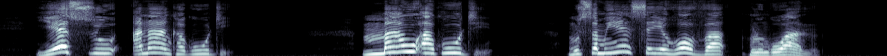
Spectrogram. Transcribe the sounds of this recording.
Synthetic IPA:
jɛsuanaːŋkʰakuːtḭ | m̩mawuʔakuːt̬ḭ | musamujɛsɛjɛɦɔva | muluŋɡɔwaːnṵ

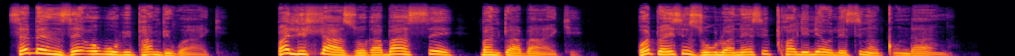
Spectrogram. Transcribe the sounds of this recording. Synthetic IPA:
sɛβɛnd͡zʱɛoɣuβipʰambʱiɣwa̰ːkʰɛ̥ | βaliɬazwɔɣaβasɛ | βantʼwaβaːkʰɛ | ɣɔd̥ʱwaisizuɣulwanaesiǃʰwalilɛjɔlesiŋaǃɔndʱaːŋa

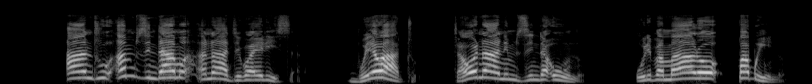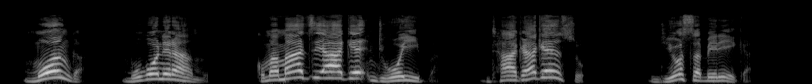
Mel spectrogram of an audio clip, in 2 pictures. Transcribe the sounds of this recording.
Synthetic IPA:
antʰuʔam̩zindamɔʔa̰nat̬ikwaɛliːsḁ̰ | mbujawatʰu̥ | tawɔnanim̩zindaunɔ̰ | ulipamalɔpaɓwiːnɔ | mɔŋɡa̰ | mukɔnɛɾaːmɔ | kɔmamad͡ziak̬ɛndiwɔjiːpa | ntʰakajak̬ɛnsɔ̰ | ndijɔsaɓɛɾɛːka

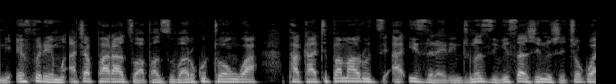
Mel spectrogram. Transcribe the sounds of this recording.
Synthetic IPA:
niʔefuɾe̞muʔat͡ʃapaɾad͡zwapazuʋaɾokuto̞ːŋɡwapakatipamaɾud͡ziʔaʔis̬rae̞ɾindino̞ziʋisaʐin̤uʐe̞t͡ʃo̞k̬waːdii

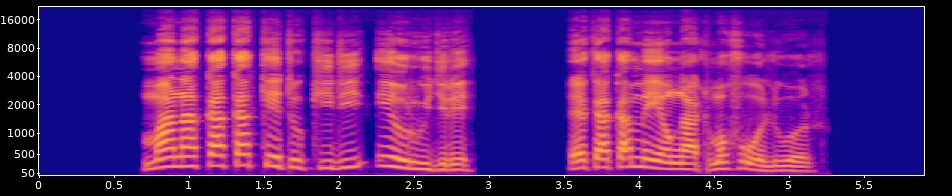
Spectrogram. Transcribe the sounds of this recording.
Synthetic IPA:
manakakaketokidieoɾud͡ʒɾe | ɛkakamɪjɔŋatmɔfʊolwor

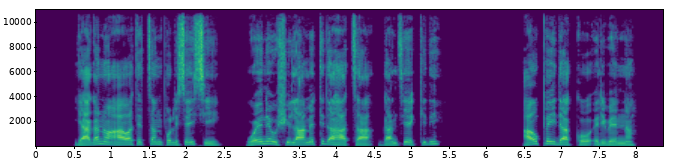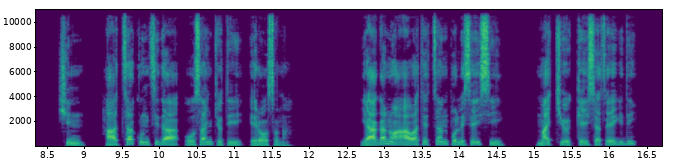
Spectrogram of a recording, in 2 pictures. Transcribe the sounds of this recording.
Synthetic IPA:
jaːɡɐnɔwaʔaːwɐt̪ɛt͡sːɐnpɔlɪsɛjsːɪ | wɔjnɛʊʃɪlaːmɛt̪ːɪd̪ɐhaːt͡sːaːɡɐnt͡sʼːɪɛkːɪd̪ɪ | ʔɐwʊpːɛjɪd̪aːkːɔʔɛ̰ɾɪbe̞ːnːɐ | ʃɪn | haːt͡sːɐkʊnt͡sːɪd̪aʔo̞ːsɐnt͡ʃːɔt̪ɪɛɾo̞ːsɔnɐ̰ | jaːɡɐnwaʔaːwɐt̪ɛt͡sːɐnpɔlɪsɛjsːɪ | mɐt͡ʃːɪjɔɛkːɛjsːɐt͡sʼe̞ːɡɪd̪ɪ

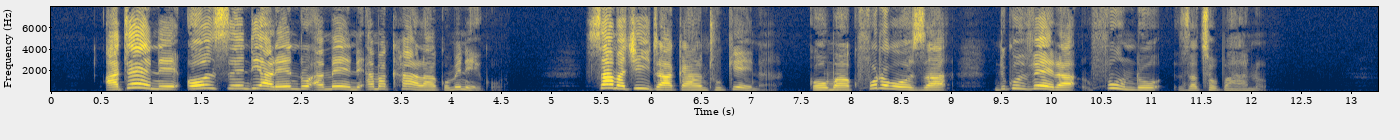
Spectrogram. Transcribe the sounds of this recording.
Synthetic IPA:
atɛnɛɔnsɛndialɛndɔʔamɛnɛʔamakʰalakɔmɛnɛ̰ːkɔ | samat͡ʃit̬akantʰukɛːna̰ | kɔmaku̥fɔtɔkɔza | ndik̬uɱvɛɾaɱfundɔ | zat͡sʰɔpaːnɔ̰

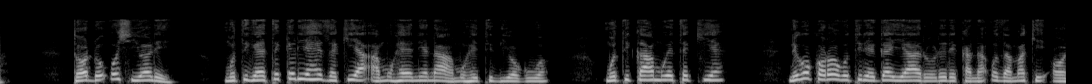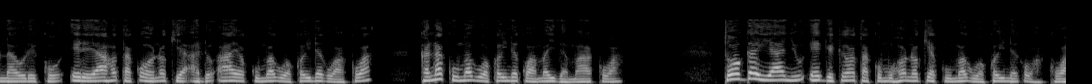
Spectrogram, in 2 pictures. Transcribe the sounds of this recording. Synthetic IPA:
tɔːdoʔoɕiɔɾe | motiɣɛːtekeɾiɛhɛzɛkiaʔamoɦɛniɛnaːmoɦetiðiɔɣuɔ | motikaːmwetekiɛ | neɣokɔɾɔɣotiɾɛɡaijaɾoɾeɾekanaʔoðamakiʔɔnaoɾekoʔeɾejaɦɔtakohɔnɔkiaʔadoʔajɔkuːmaɣwɔkɔinɛɣwakwa | kanakuːmaɣwɔkɔinekwamaiðɛmakwa | twɔɡaijaɲuʔeɡekehɔtakomoɦɔnɔkiakuːmaɣwɔkɔinɛɣwakwa

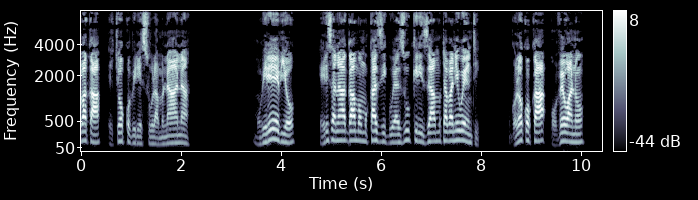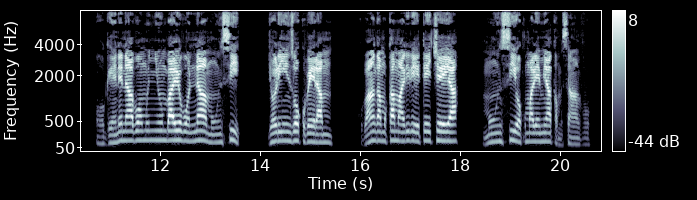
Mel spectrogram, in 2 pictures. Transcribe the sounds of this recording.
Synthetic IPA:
βakaeco̞ːkuβiɾe̞suːlamunaːna | muβiɾe̞ːβjo̞ | e̞ɾisanaːɡaːmbo̞ːmukaziɡwejazuciɾizamutaβaniwe̞ːnti | ɡo̞lo̞ko̞kao̰ve̞wano̞ | oɡe̞ːnde̞naːβo̞ːmuɲːuːmbajo̞βo̞nːamuːnsi | ɟo̞ːlijiːnzo̞ːkuβe̞ːɾamu | kuβaːŋɡamukamaːliɾe̞ːte̞ːce̞ːja | muːnsio̞kumale̞ːmjaːkamusa̰ːɱvu

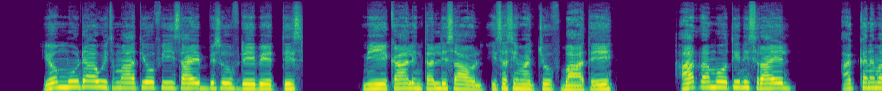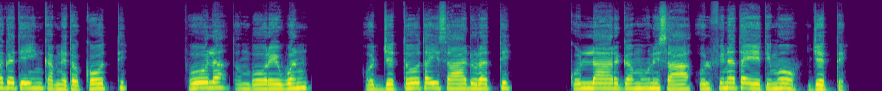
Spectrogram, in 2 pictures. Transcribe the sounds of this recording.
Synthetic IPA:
jomːuːd̪aːwɪt̪maːt̪ɪɔfiɪsaːɛbːɪs̬uːfd̪e̞ːbɪʔeːt̪ːɪs | miːkaːlɪnt̪ɐlːɪsaːʔɔlɪsɐsɪmɐt͡ʃːuːfbaːt̪eː | hɐrɐmo̞ːt̪iːnɪsɾaːʔɛl | ʔɐkːɐnɐmɐɡɐt̪eːhɪŋkʼɐbnɛt̪ɔkːo̞ːt̪ːɪ | fuːlɐt̪ʼɔmbo̞ːɾe̞ːwːɐn | hɔd͡ʒːɛt̪ːo̞ːt̪ɐɪsaːd̪ʊɾɐt̪ːɪ | kʼʊlːaːɐɾɡɐmuːnɪsaːʊlfɪnɐt̪ɐʔeːt̪ɪmo̞ːd͡ʒɛt̪ːɛ

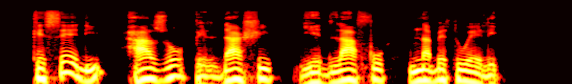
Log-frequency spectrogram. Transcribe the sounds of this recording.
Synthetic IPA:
kɛsɛɗi | hazɔpɛldaʃi | jɛdlafu | naɓɛθuɛli

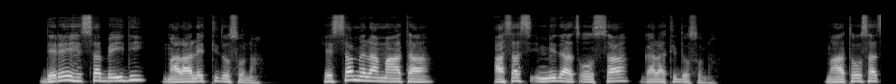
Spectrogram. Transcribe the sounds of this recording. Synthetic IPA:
d̪ɛɾɛjhɛsːɐbɛʔɪd̪ɪmɐlaːlɛt̪ːɪd̪ɔsɔnɐ̰ | hɛsːɐmɛlɐmaːt̪aː | ʔɐsɐsɪmːɪd̪aːt͡sʼo̞ːsːaːɡɐlɐt̪ɪd̪ɔsɔ̰nɐ̰ | maːt̪o̞ːsɐ

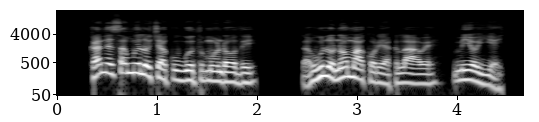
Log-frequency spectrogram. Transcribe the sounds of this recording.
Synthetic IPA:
kanɛsamwelot͡ʃakowot̪mɔndɔðɪ | ta̰ulonɔmakɔɾjaklawɛmɪɔjɛ̰t͡ʃ

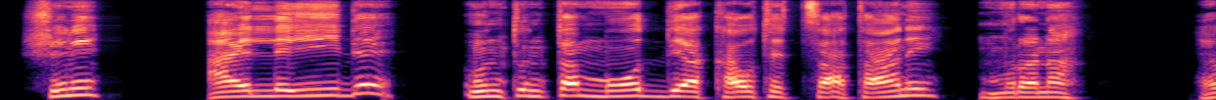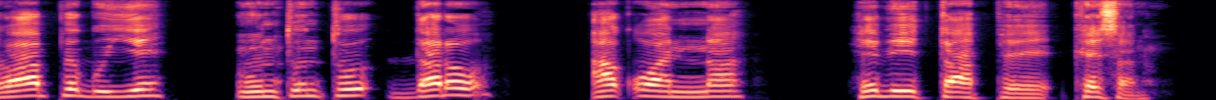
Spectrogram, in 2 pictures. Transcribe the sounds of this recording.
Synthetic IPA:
ʃɪn | ʔɐjlːɛjiːd̪ɛ | ʊnt̪ːʊnt̪ːɐmo̞ːd̪ːɪjaːkɐwʊt̪ɛt͡sːaːt̪aːnɪ | mʊɾɐnɐ | hɛwaːpːɛɡʊjːɛ | ʊnt̪ːʊnt̪ːʊd̪ɐɾɔ | ɐkʼʊwaːnːɐ | hɛbiːt̪ːaːpːɛkɛsɐ̰nɐ

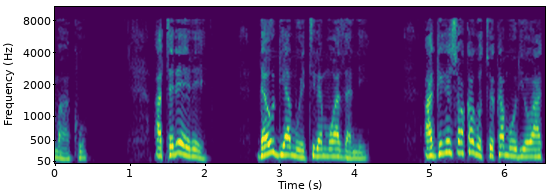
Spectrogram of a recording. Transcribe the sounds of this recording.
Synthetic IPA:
maku | ateɾeːɾe | daudiamwetiɾɛmowaðani | aɡeɣeɕɔːkaɣotwekamoːɾiɔwak

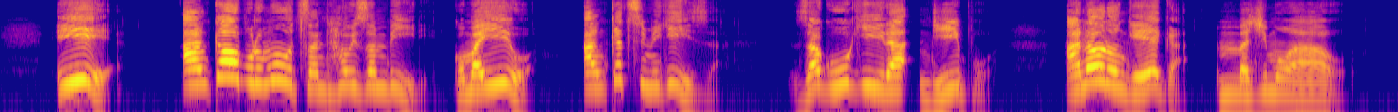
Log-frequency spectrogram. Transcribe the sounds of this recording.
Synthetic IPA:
ijɛ | aŋkawapulumut͡santʰawizambiɾḭkɔmaiwɔ̰ | aŋkat͡sʰimikiza̰ | zak̬uuk̬iɾandipɔ̰ | anawɔnɔŋɡɛk̬a̰ | m̩mat͡ʃimɔaːwɔ̰

